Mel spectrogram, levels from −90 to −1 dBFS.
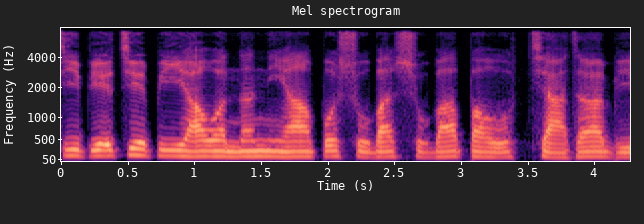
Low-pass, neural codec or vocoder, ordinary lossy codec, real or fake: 7.2 kHz; codec, 16 kHz in and 24 kHz out, 0.4 kbps, LongCat-Audio-Codec, two codebook decoder; none; fake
